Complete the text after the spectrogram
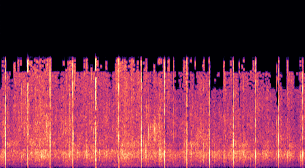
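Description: An audience at a Christian gathering applauds steadily for several seconds, giving the Lord applause for an initiative to bring the gospel to European youths. A dense wash of many clapping hands, with a few sharper individual claps standing out at a fairly regular rhythm.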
